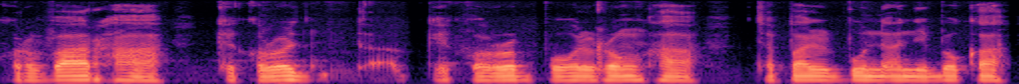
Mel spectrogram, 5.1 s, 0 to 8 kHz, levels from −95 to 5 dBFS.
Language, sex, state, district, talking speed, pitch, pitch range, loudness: Mizo, male, Mizoram, Aizawl, 165 wpm, 95 Hz, 90-100 Hz, -18 LUFS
